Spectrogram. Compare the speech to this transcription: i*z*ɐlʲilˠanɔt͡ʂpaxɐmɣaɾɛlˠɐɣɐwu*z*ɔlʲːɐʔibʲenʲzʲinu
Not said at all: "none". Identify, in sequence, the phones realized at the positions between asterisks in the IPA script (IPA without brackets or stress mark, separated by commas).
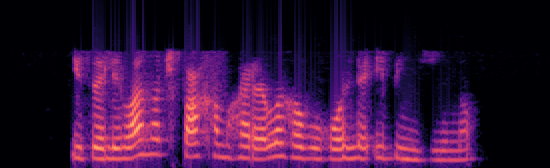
z, ɣ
